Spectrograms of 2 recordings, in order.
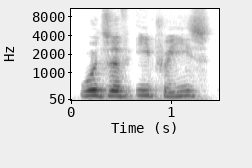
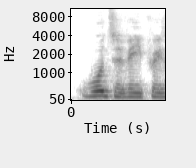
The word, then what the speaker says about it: Woods of Ypres: Now, I think you pronounce them Woods of Ypres. It's actually got a Y on it. Y-P-R-E-S. Woods of Ypres.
